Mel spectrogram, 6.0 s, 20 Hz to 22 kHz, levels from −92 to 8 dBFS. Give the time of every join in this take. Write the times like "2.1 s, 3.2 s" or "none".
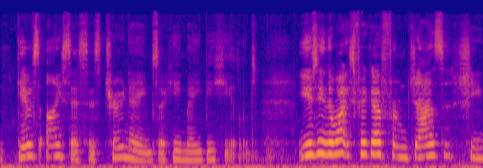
3.7 s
